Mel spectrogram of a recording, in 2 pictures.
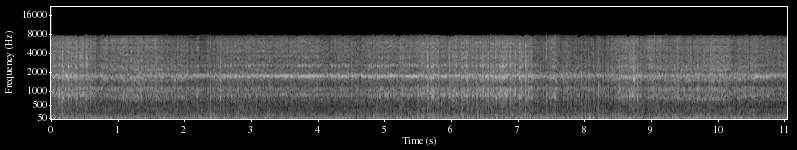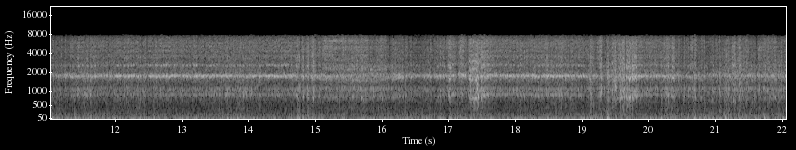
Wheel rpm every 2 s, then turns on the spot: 220, 230, 230, 230, 210, 230, 230, 220, 230, 230, 220.
none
